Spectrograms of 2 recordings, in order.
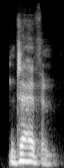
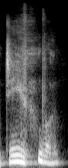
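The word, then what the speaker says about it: driven: আমি দুটো ভুল প্রায়ই করি, যেমন ইনভাইটেশন এবং ড্রাইভেন। এখন আমি জানি ইনভাইটেশনের উচ্চারণ ইনভিটেশন এবং ড্রাইভেন এর উচ্চারণ ড্রিভন, এটা জানি, তা সত্ত্বেও ভুল হয়।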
